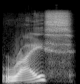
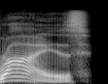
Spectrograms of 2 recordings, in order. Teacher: The difference is just the final sound. S versus Z.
